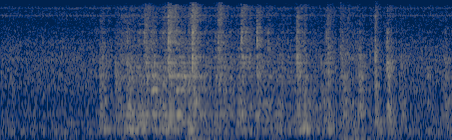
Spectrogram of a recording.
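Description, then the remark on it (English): A bird's wings flap in a quick, rhythmic flutter of soft papery beats, steady for a couple of seconds, with no voices present. “I mean, the bird, it stops flapping like it's hovering.”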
